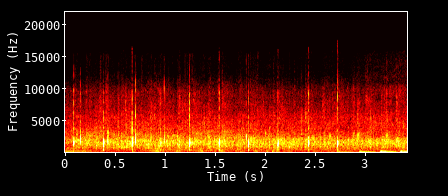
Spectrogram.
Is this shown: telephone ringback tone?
no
